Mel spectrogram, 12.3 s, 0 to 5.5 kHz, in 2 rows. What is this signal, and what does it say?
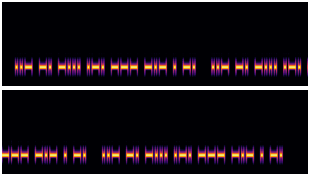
Morse code, heard as a keyed tone, about 25 wpm, 600 Hz. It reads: UNBROKEN UNBROKEN UNBROKEN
